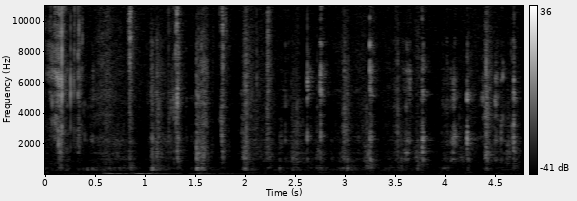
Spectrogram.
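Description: Close-miked chewing: a quick run of small crisp crunches and mouth clicks, several a second.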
